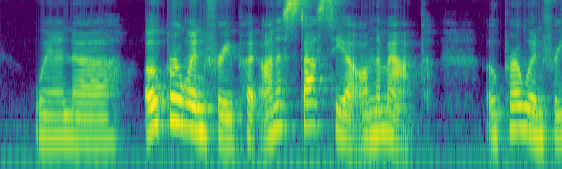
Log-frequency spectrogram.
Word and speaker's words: Anastasia: anastasia beverly hills which i recently found out i'm saying it wrong i've called it anastasia my whole life it's anastasia not my whole life but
